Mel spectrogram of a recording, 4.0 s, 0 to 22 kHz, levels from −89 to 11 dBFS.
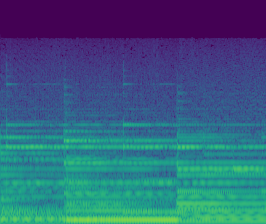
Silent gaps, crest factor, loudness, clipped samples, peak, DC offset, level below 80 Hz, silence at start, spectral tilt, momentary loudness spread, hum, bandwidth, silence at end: none; 12 dB; -14 LUFS; under 0.1%; -2 dBFS; under 0.1%; -22 dBFS; 0 s; -9 dB/octave; 5 LU; none; 5.4 kHz; 0 s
